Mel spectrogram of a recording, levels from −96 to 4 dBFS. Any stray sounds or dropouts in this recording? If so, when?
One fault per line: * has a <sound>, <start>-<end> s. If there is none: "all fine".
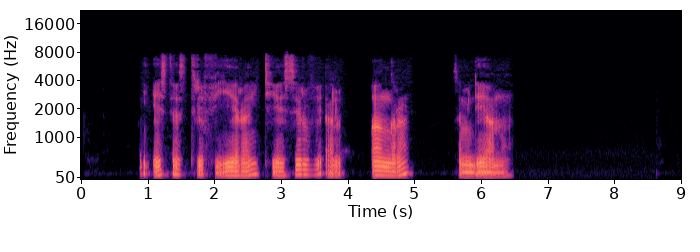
all fine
